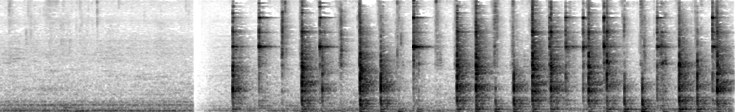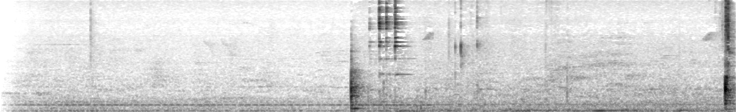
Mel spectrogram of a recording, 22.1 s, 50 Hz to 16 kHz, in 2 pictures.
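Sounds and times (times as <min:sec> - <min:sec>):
utensil clinking on vessel: 0:03.5 - 0:05.3, 0:16.4 - 0:17.3.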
